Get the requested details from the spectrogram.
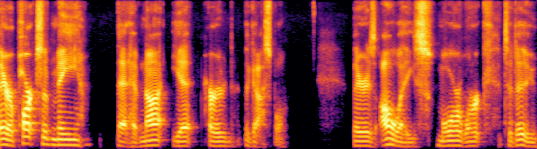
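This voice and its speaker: A man talks at a very slow pace with long, frequent pauses and ordinary pitch variation. He has a slight Southern US accent, and the background is quiet. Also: fairly low pitch for a man. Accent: mild Southern US. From North Carolina. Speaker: pastor. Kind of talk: presentation.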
